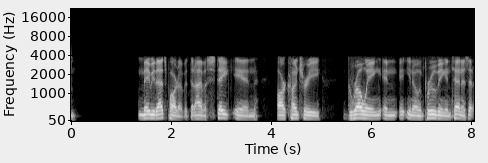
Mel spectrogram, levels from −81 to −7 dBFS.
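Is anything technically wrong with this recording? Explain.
No, nothing is technically wrong with this speech. It has the narrow sound of G.711 telephone coding, with the line band running from about 150 Hz to 3.7 kHz and nothing above 3.8 kHz, which fits a standard 64 kbps mu-law phone channel.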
